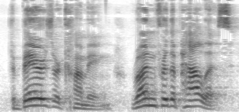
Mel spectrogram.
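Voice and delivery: loud, urgent shout of alarm; shouted warning. Acted. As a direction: yell it as a warning to run. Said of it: "shouted a strange voice".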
